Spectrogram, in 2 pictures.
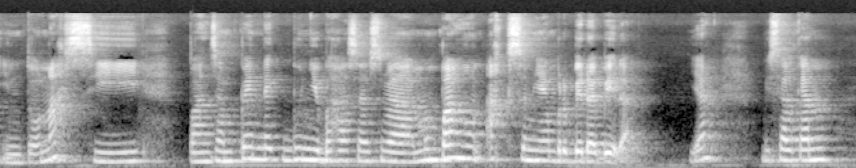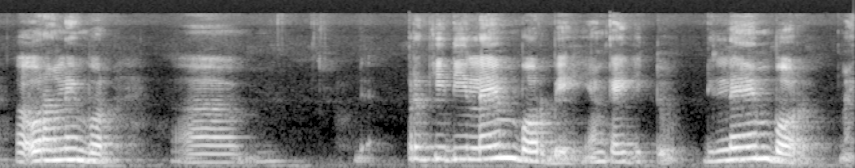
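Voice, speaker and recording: A woman teacher gives a recorded lesson in a somewhat high, gravelly voice. Her tone is mellow. The room adds a noticeable echo. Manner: explanatory, asks questions to students, frequent fillers.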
